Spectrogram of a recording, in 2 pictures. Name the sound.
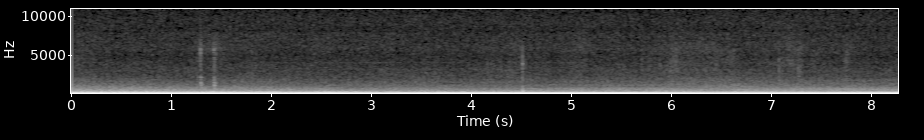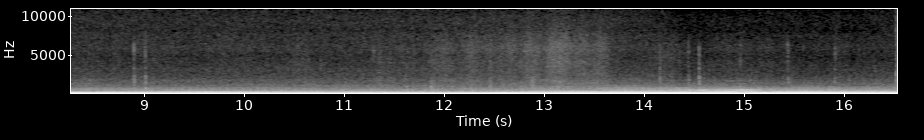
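diesel SUV engine revving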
